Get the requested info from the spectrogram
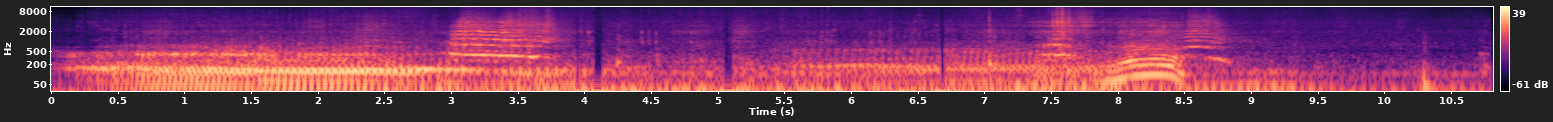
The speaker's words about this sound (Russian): Подойдя к группе, самец издает низкое урчание, на что мать оглушительно трубит.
